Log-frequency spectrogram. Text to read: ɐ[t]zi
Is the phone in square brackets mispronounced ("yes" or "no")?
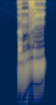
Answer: yes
